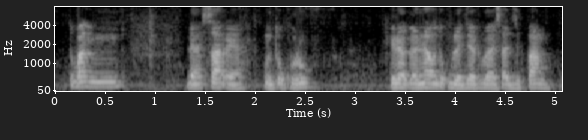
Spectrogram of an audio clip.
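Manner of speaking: ordinary delivery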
